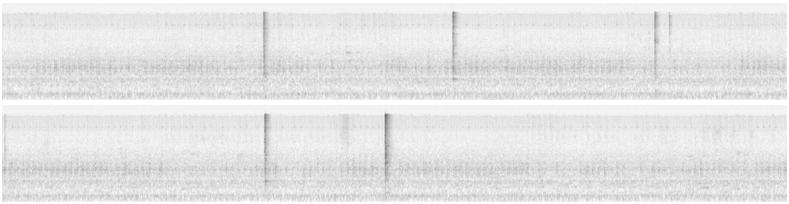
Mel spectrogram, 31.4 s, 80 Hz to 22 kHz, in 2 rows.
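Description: Bendix 7148 washing machine running its main wash, a faint steady motor hum with a handful of short, sharp clicks at irregular intervals.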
